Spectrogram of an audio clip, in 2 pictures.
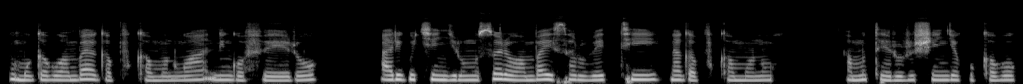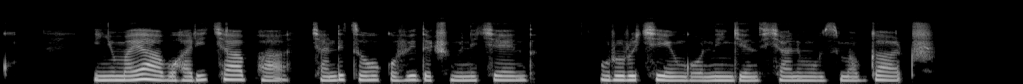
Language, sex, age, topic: Kinyarwanda, female, 18-24, health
